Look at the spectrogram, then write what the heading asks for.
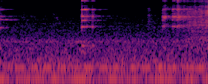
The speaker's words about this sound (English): Taste. Everybody can hear the clinking of our fun little glass. Cheers. Octopi. Cheers. Kanpai.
